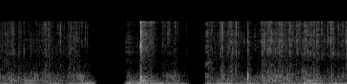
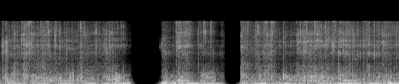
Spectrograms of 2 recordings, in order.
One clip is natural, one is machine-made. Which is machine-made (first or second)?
second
